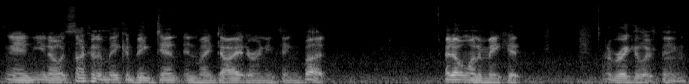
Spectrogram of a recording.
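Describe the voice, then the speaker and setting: A man's voice: sits low, brisk, a bit bright. A man rambling casually while eating, talking with his mouth full. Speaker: vlogger. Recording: clearly noisy background hum.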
